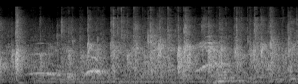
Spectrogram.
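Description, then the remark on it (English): A few scattered, uneven handclaps from a stand-up comedy audience, clapping at a joke about relationships, ring out at a moderate level, mixed with crowd voices and murmuring throughout. “Seen a couple cheat claps, y'all like, oh.”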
